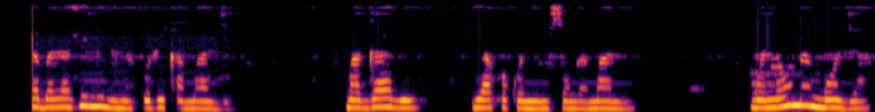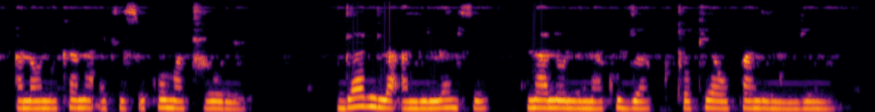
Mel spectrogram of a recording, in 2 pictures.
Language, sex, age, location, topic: Swahili, female, 18-24, Mombasa, health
